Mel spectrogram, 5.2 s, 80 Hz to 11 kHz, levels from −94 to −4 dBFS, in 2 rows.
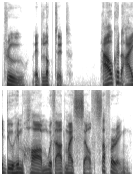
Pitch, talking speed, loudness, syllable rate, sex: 105 Hz, 150 wpm, -21 LUFS, 4.0 syllables/s, male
